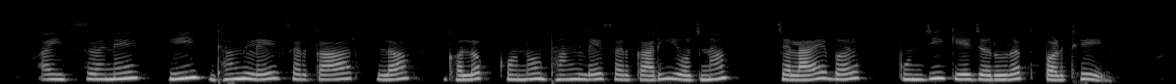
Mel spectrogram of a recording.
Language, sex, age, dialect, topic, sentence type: Chhattisgarhi, female, 31-35, Eastern, banking, statement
